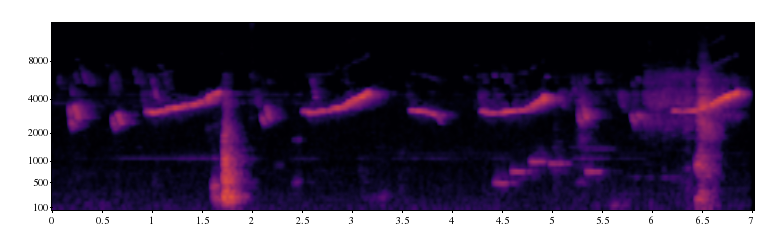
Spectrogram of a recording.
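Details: Oriental magpie-robins, male and female answering each other in a semi-natural aviary in the ngobra style, a bird spreading its tail: clear slurred whistles rising and falling, traded back and forth, with a few thumps.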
